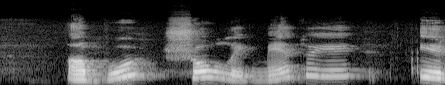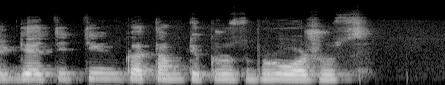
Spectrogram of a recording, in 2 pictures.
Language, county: Lithuanian, Vilnius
